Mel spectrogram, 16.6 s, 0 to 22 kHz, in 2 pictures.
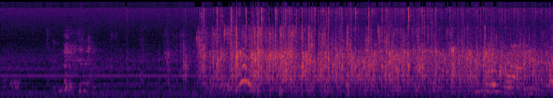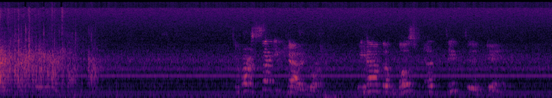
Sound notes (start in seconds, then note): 2.8 applause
